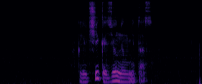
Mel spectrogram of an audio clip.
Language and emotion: Russian, neutral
